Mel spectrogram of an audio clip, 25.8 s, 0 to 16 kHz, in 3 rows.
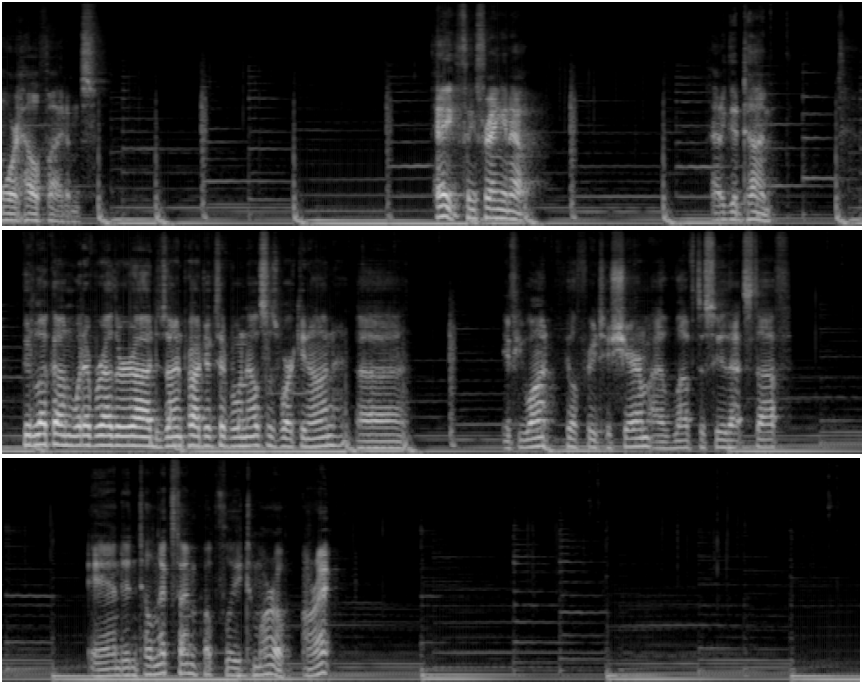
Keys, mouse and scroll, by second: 7.6 middle drag, 9.9 middle drag, 10.6 middle drag, 11.0 middle drag, 11.5 middle drag, 12.0 middle drag, 12.4 middle drag, 12.9 middle click, 14.0 middle drag, 14.7 middle drag, 15.3 middle click, 16.1 middle drag, 16.8 middle drag, 17.3 middle drag.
